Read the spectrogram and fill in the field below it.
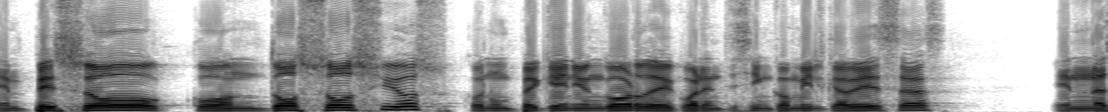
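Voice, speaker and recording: In a normal speaking voice, a man talks at a moderate pace with a fairly high pitch and fairly even intonation, the sound dry and close with no echo on a very clean recording with a silent background. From Argentina, Santa Fe (litoral). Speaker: veterinarian, livestock industry manager. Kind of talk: conference talk.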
